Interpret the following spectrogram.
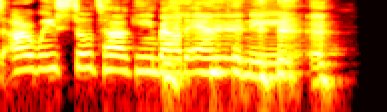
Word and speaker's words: Anthony: the the H is silent, so it's Anthony.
